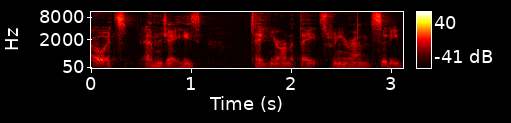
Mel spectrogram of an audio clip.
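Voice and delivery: ordinary talk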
